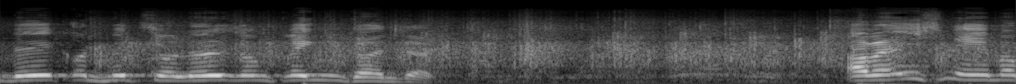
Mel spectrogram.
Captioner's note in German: Beifall bei der SPD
